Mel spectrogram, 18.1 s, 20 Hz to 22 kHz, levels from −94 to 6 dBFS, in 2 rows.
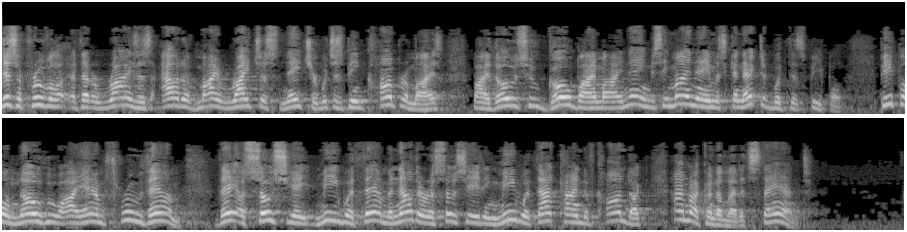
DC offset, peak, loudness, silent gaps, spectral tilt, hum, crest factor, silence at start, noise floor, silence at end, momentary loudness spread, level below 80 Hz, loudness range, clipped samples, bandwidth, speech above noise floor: under 0.1%; -2 dBFS; -20 LUFS; none; -3 dB/octave; none; 18 dB; 0 s; -54 dBFS; 0.95 s; 9 LU; -62 dBFS; 3 LU; under 0.1%; 10 kHz; 35 dB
